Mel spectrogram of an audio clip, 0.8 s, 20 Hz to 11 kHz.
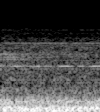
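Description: Steady low rumble of engines inside a Norwegian Boeing 737-800 cabin as it taxis toward the terminal, a continuous droning hum with no voices.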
